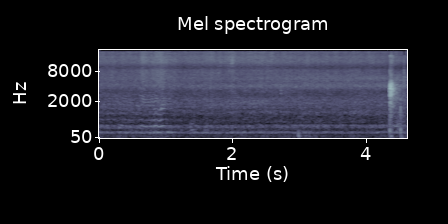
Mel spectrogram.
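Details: During summertime hive cleaning, honey bees hum in a constant low drone with a higher layer, while knocks and a sharp rattle of handled comb sound toward the end.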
